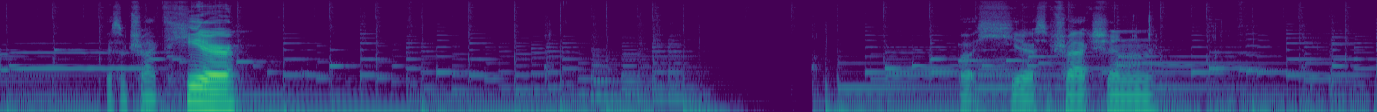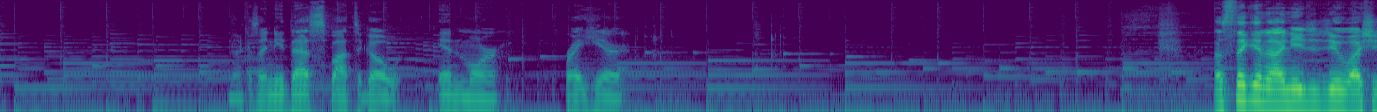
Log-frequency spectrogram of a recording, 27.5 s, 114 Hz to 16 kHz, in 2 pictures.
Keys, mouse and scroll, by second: 3.0-4.4 middle drag, 6.7-8.0 drag, 10.3-11.4 drag, 11.4 ctrl+z, 14.6-17.3 middle drag, 17.3-20.3 drag, 20.3 ctrl+z, 21.8 ctrl+z.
